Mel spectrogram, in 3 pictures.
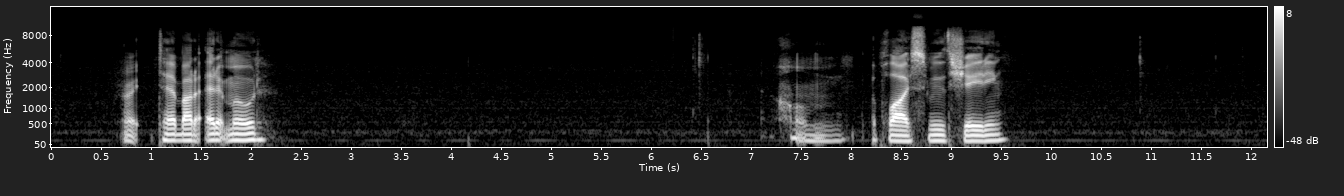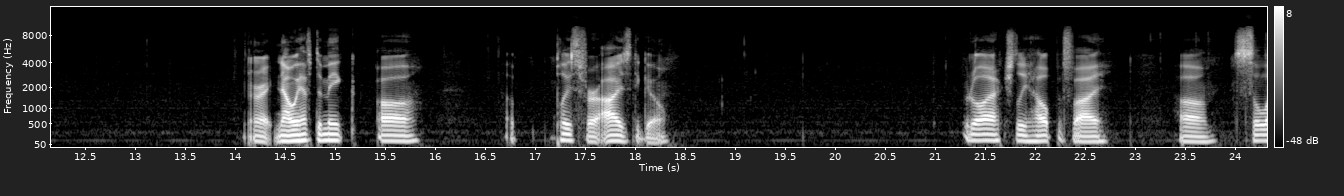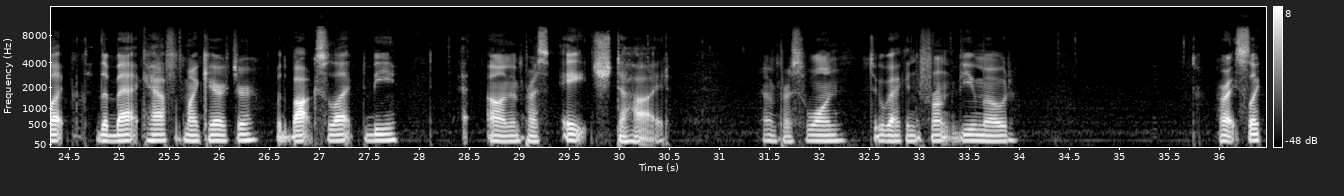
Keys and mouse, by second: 0.7 Tab, 8.5-10.3 drag, 11.8 Tab, 11.8-14.0 typing, 16.1 z, 16.6 z, 17.0 Tab, 21.9 b, 22.7 b, 24.1 b, 28.3 x, 29.5 h, 31.7 KP_1, 35.3 ctrl+z.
